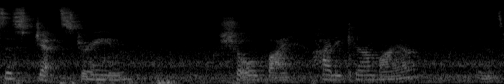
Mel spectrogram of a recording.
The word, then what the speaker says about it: Heidi Kiermaier: And it's this Jetstream shawl by Heidi Kiermaier.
